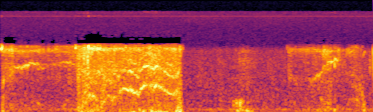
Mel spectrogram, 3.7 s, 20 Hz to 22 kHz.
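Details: Two owlets fed by their mother at 7am breakfast on 7 March 2010, competing over prey, snake or eel; a harsh hissing screech about one second long, then quieter rasping sounds and a short rising note.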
